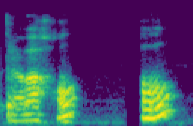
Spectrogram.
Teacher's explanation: Mi O ha sido más aguda que trabajo, que es más grave. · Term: tonema final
